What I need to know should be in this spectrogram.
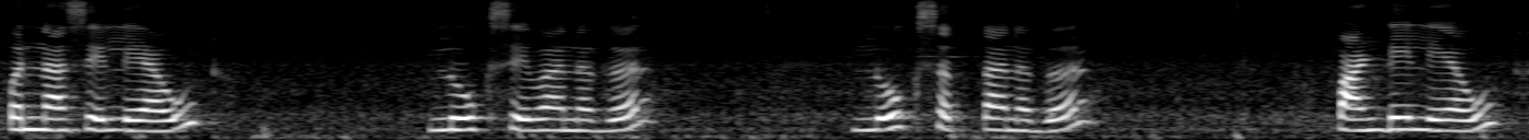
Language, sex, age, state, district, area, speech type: Marathi, female, 45-60, Maharashtra, Nagpur, urban, spontaneous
